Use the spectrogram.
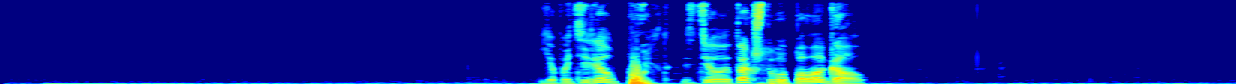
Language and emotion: Russian, angry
